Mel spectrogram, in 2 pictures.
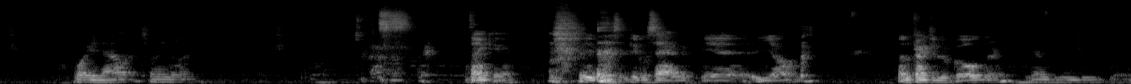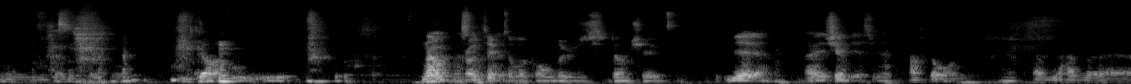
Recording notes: A special episode with a group of friends. Recording for this was done with a single microphone, so the audio quality is compromised.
